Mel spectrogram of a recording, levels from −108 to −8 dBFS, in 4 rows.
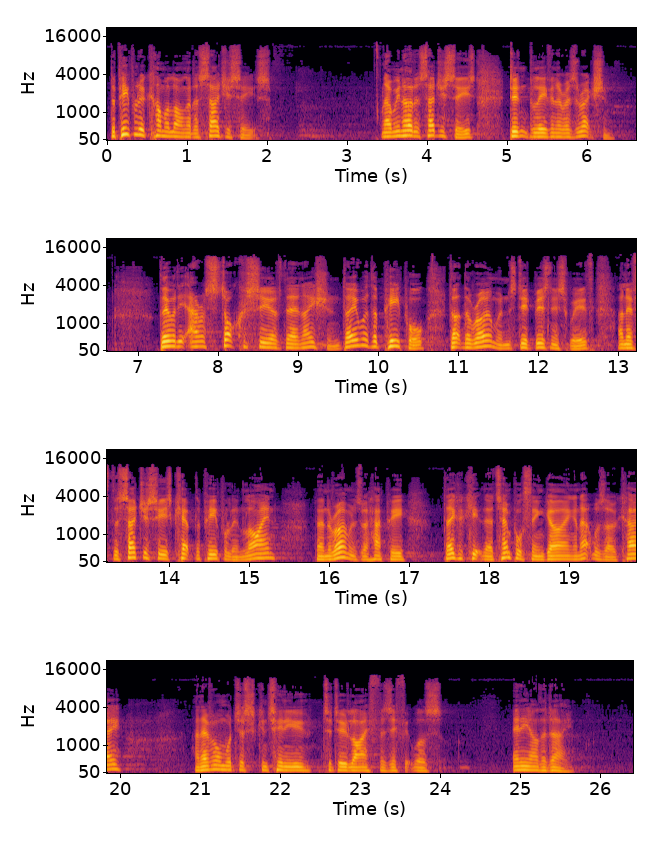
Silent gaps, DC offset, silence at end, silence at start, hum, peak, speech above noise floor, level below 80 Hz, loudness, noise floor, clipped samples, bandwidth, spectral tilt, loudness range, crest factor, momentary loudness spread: none; under 0.1%; 0.75 s; 0.05 s; none; -4 dBFS; 38 dB; -58 dBFS; -26 LUFS; -64 dBFS; under 0.1%; 12.5 kHz; -6 dB/octave; 4 LU; 22 dB; 10 LU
